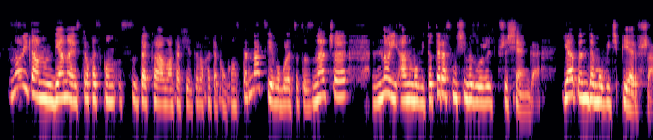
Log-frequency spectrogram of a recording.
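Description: A woman with an ordinary speaking voice, fairly high-pitched for a woman, lively intonation and a moderate pace, against a quiet background. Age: 40s. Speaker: podcast co-host, marketing specialist. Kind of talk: casual chat.

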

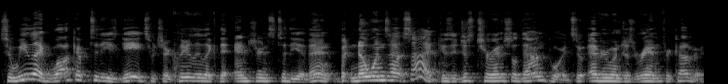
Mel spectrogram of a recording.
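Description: Against noticeable background noise, a man talks very fast in a fairly high voice with ordinary pitch variation. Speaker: podcast co-host. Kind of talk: casual chat.

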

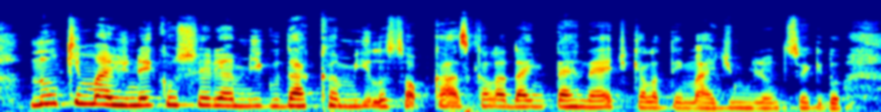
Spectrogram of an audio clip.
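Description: A man's high-pitched voice. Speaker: radio and TV presenter. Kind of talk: casual interview chat.

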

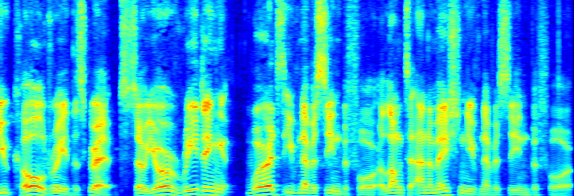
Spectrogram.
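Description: A man at a fairly quick pace with hardly any pauses and very wide pitch swings, on a very clean recording with a silent background. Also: medium pitch for a man. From Scotland. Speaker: voice actor. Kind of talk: casual interview chat.

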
